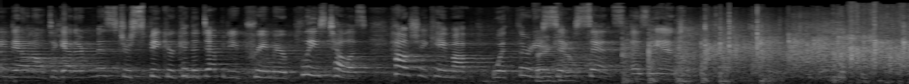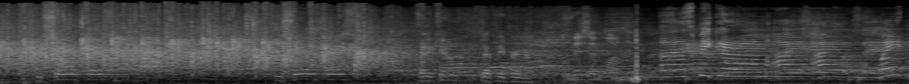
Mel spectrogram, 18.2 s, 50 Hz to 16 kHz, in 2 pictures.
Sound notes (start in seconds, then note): 11.4 applause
